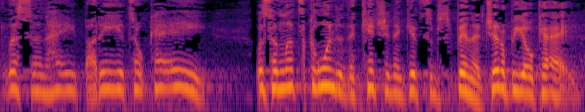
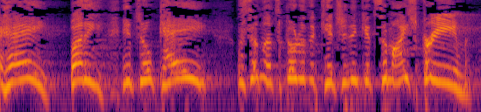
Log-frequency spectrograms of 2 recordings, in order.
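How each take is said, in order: First: Put-on hushed, gentle coaxing to a child; softly calm a scared little boy; a quiet, tender grandpa's hush; soft soothing voice. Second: Much higher, bright promise of ice cream; excited grandpa. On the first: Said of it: "Never happens". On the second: Retold or imitated. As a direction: sell the treat with eager excitement. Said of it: "That's what I say".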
